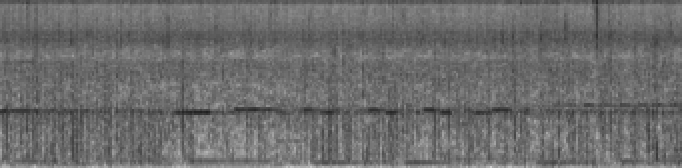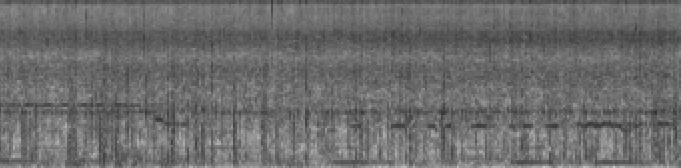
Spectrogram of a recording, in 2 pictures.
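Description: Steady rain falling on thatched roofs, foliage and muddy ground, a continuous even patter. Soft background music with a slow melody and low bass notes plays under it.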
